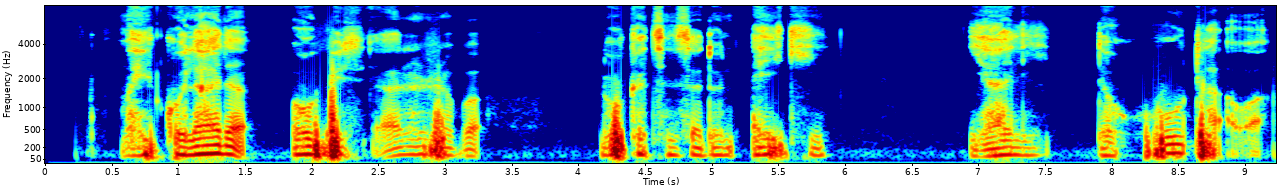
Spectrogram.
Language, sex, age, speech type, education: Hausa, male, 46-60, read, tertiary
